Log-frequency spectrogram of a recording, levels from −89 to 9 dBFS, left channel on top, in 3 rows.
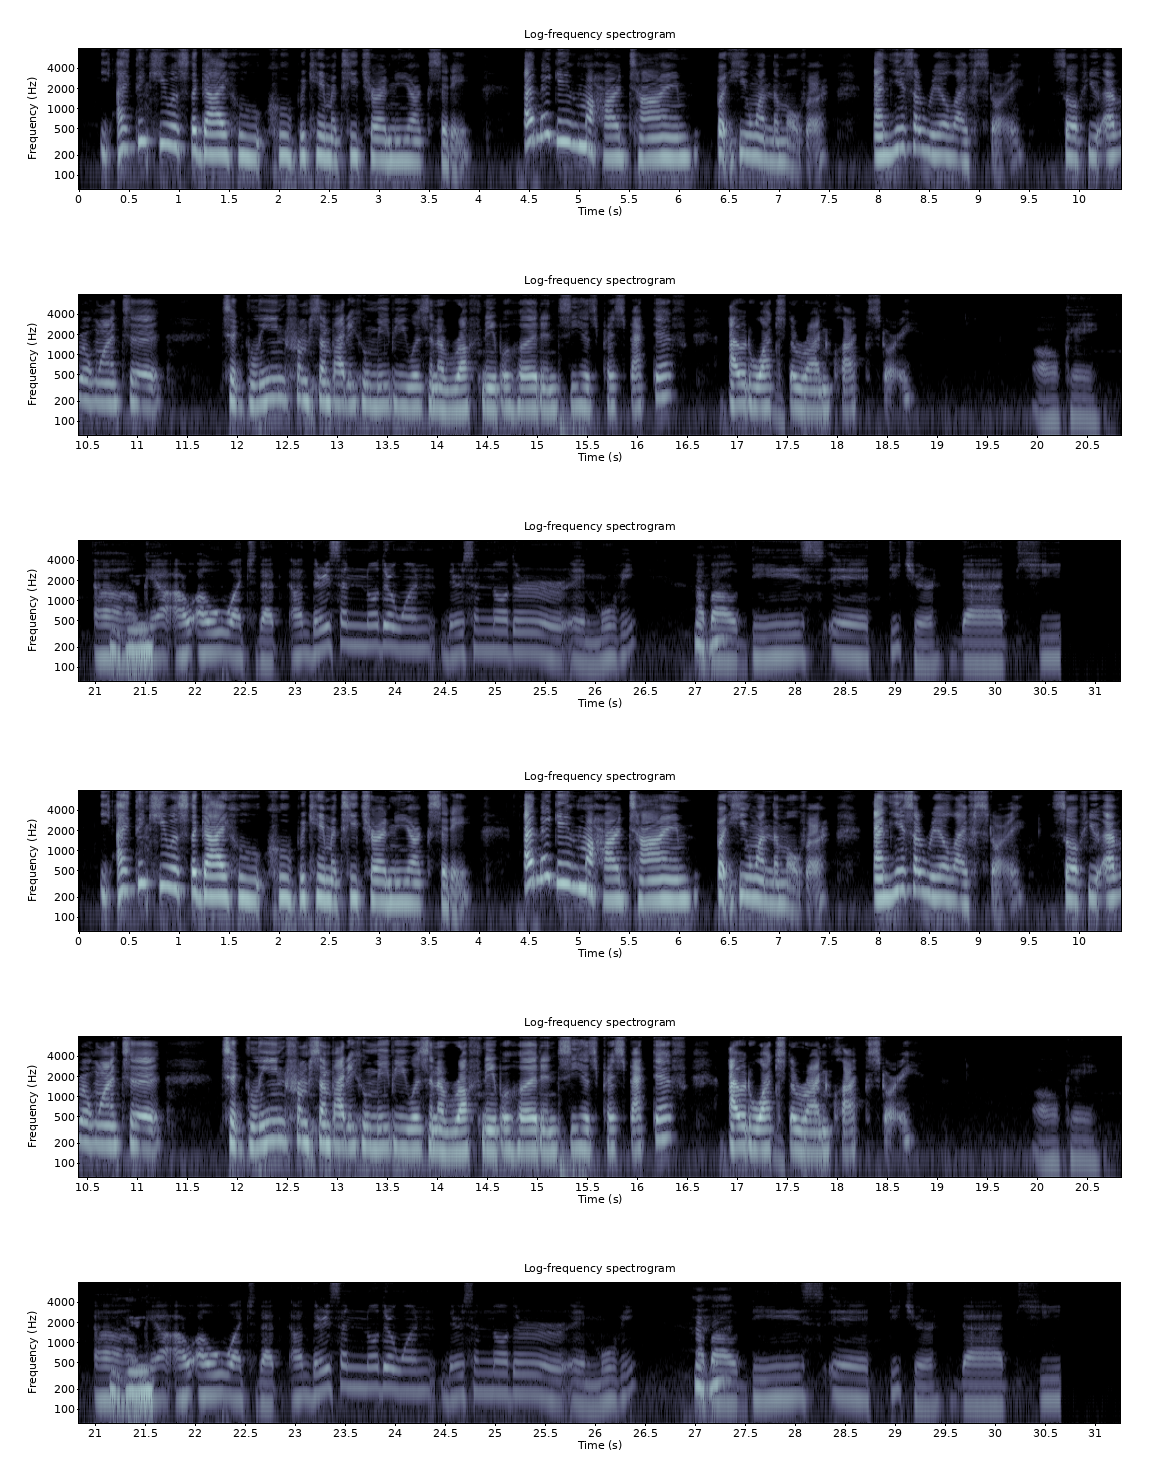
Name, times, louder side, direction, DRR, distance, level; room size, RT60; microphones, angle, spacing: voice 1, 0.2-3.9 4.4-6.1 6.4-7.5 7.9-9.4 9.8-11.2 11.9-16.5 16.9-18.7 21.1-21.6 27.0-27.3, right 4 dB, 40° right, 0.5 m, -27 dB
voice 2, 19.9-20.6 21.0-26.4 27.0-30.7, left 2 dB, 40° left, 6.5 m, -39 dB
open air
head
